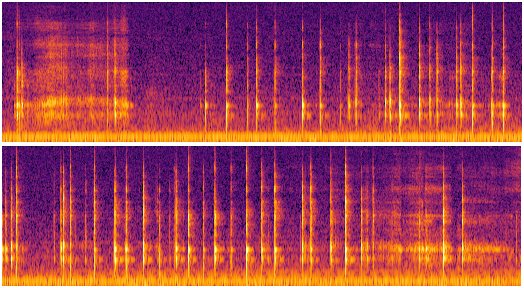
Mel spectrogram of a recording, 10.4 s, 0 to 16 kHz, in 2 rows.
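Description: Fingernails scratch and tap the cardboard end disc of a ribbon spool held in the hands. A brief rustling scratch opens and closes the clip, with a long run of quick, dry, hollow taps between them, each ringing around 900 Hz with bright clicky edges over a steady low hum.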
